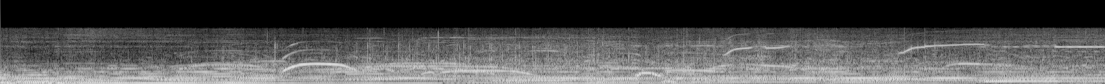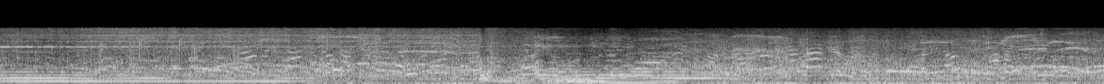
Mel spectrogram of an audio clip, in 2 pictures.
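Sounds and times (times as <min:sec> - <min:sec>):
rock band holding a chord: 0:00.0 - 0:18.6
audience shouting and whooping: 0:01.5 - 0:22.0
long high whistle: 0:08.9 - 0:11.8.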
